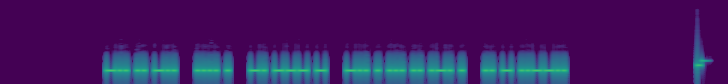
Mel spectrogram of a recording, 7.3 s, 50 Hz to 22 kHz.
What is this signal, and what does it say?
Morse code, heard as a keyed tone, about 40 wpm, 700 Hz. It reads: DID HE NOT DESIRE IT?
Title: Sentences from Top 1100 Words 40wpm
